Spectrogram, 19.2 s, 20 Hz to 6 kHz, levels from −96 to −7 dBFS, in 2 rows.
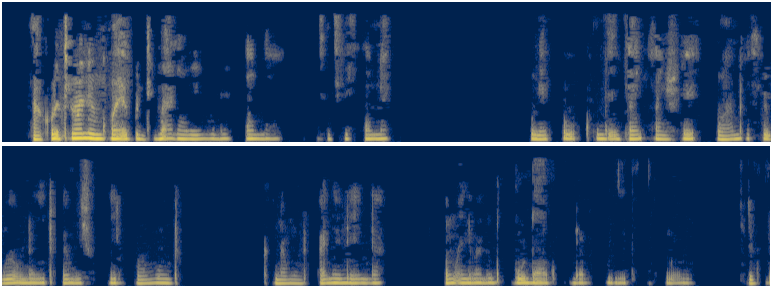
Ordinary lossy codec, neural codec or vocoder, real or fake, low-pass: MP3, 24 kbps; vocoder, 22.05 kHz, 80 mel bands, Vocos; fake; 5.4 kHz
